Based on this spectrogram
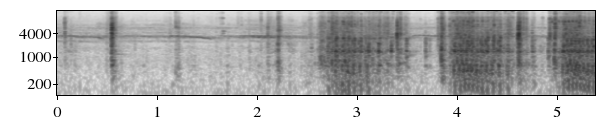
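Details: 1998 STIHL BR320 two-stroke leaf blower, about 24 years old, run while trying mixture adjustments before removing the carburetor: surges in uneven bursts, revving then sagging, never holding full throttle; power loss later fixed by carburetor cleaning.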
